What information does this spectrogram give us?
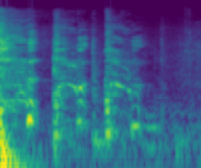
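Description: Coughing from someone choking: a few harsh, breathy bursts close together, the first the loudest, fading into quieter rasping breaths toward the end.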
